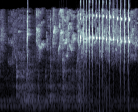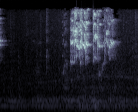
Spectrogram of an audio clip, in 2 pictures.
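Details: Rosy-faced lovebirds calling to stimulate mating: a scratchy chatter that builds into a fast, pulsing squeal, a pause of near silence, then a short burst of shrill chirps.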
